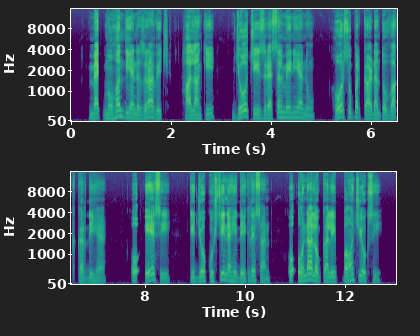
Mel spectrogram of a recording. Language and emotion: Punjabi, neutral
